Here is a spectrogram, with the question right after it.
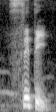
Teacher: ফালা সংযুক্ত থাকে তাহলে ম ফালার কোন উচ্চারণ হবে না কিন্তু বাংলা প্রমিত উচ্চারণে যে বর্ণের সাথে ম ফালা যুক্ত হয়েছে সে বর্ণটি নাসিক্য হবে · স্মৃতি, এখানে প্রথম বর্ণ দন্ত স এর সাথে মফলা যুক্ত হয়েছে। প্রথম বর্ণ দন্ত স এর সাথে মফলা যুক্ত হওয়ার কারণে মফলার কোনো উচ্চারণ হয়নি, বরং প্রথম বর্ণ তালব্য স সামান্য নাসিক্য হয়েছে।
